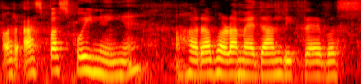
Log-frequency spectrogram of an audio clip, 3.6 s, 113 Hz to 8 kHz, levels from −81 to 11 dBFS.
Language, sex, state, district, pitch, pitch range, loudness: Hindi, female, Bihar, Jamui, 185 Hz, 180-205 Hz, -19 LUFS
